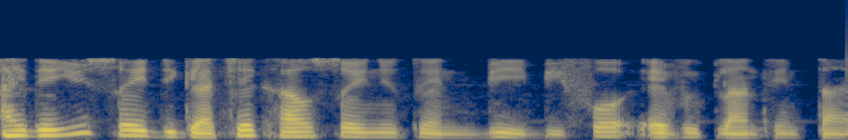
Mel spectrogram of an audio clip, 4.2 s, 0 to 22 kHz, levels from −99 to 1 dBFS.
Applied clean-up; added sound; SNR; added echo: none; none; none; none.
